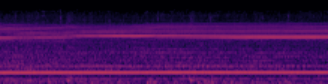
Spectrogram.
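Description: A football commentator's drawn-out goal shout, one long vowel held at a single steady pitch, with crowd noise underneath.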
